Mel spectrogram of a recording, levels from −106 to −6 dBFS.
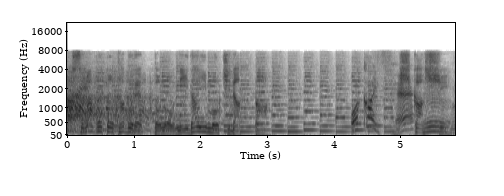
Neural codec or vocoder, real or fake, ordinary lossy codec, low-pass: none; real; none; none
